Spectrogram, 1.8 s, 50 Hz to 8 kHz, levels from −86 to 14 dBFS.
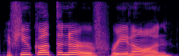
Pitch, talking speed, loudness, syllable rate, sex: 220 Hz, 235 wpm, -14 LUFS, 5.5 syllables/s, female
